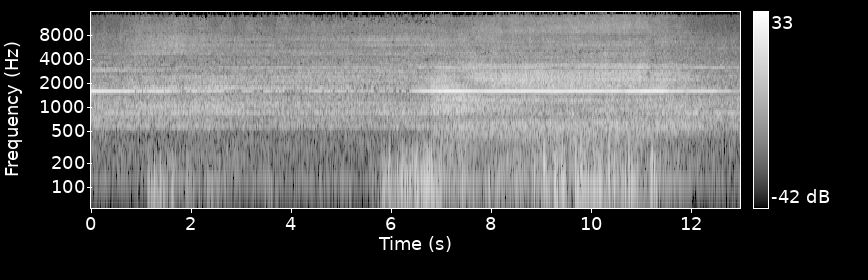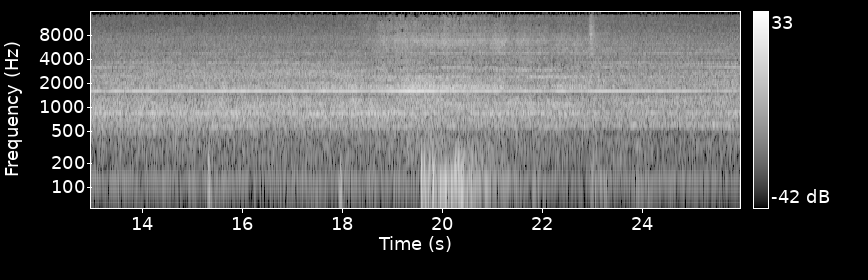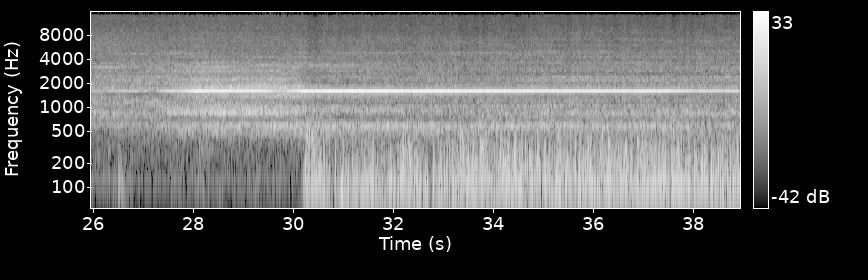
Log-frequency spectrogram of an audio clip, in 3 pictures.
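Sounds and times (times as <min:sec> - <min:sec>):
hair dryer blowing: 0:00.0 - 0:38.9
wind rumble on microphone: 0:01.1 - 0:02.8, 0:05.6 - 0:11.4, 0:19.4 - 0:21.2, 0:30.2 - 0:38.9.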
